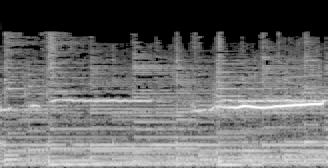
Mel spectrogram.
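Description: whistled melody

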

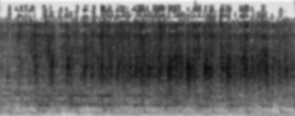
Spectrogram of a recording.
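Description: crowd, applause

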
